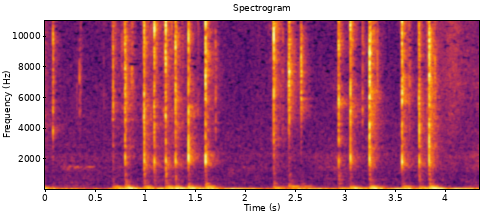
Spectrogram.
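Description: Typing on a computer keyboard: quick runs of key clicks as a name is typed in.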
